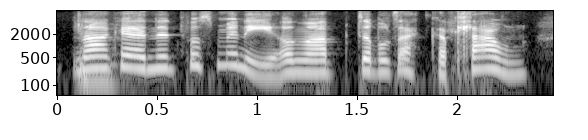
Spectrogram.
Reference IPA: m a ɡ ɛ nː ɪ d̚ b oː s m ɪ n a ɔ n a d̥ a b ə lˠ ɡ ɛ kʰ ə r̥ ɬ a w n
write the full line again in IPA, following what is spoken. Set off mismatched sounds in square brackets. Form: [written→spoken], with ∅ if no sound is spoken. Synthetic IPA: [m→n] a ɡ ɛ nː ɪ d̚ b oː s m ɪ n [a→i] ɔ n a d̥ [a→ə] b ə lˠ [ɡ→d] ɛ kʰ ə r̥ ɬ a w n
